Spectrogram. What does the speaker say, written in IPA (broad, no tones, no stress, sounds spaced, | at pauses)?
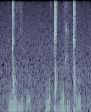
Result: ŋ͡ǀ u v j ø ʈ ɳ ṵ | ŋ o ɡ͡ǀ a ŋ ɵ ʒ ə̃ ǀ ṵ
